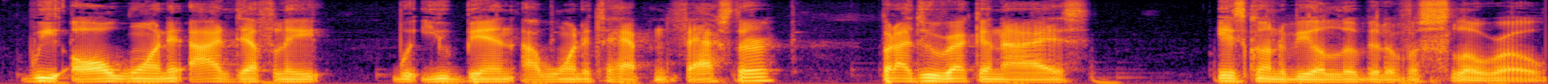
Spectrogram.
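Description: A man with an American accent talks at a very fast pace in a very deep, low pitch with fairly even intonation, the sound dry and close with no echo and music in the background. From US South, New Orleans. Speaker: podcast host. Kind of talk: casual chat.

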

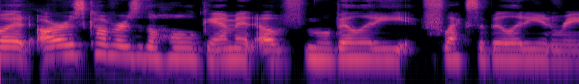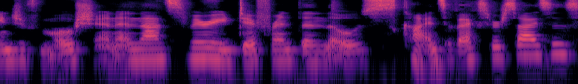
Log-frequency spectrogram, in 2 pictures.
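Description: Here a woman speaks in an ordinary speaking voice at a medium pitch and moderate pace. She has ordinary pitch variation and hardly any pauses. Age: 30s. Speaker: startup co-founder. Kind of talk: interview.

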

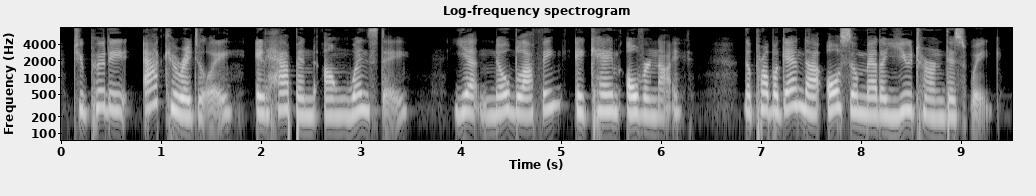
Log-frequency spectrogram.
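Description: A woman with a Chinese accent speaks at a moderate pace in a fairly high voice with ordinary pitch variation, recorded very cleanly with a silent background and a dry, close sound with no echo. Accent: Mandarin Chinese. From China (Henan). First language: Mandarin Chinese. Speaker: podcaster. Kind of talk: personal commentary monologue.

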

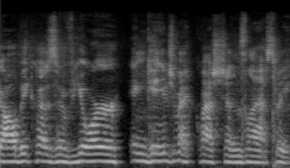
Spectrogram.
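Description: Speaking in an American accent, a woman with a bright, sharp tone and fairly low pitch talks at a moderate pace. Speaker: podcast co-host. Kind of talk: casual chat. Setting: video recording at home.

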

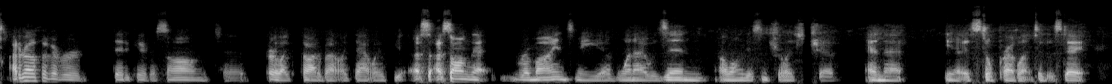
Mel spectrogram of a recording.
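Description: Talking at a fairly quick pace, a man with an American accent and an unremarkable speaking voice uses a fairly low pitch with ordinary pitch variation, in a dry, close sound with no echo. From US South, Georgia (Statesboro). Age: 20s. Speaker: drummer. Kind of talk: casual chat.

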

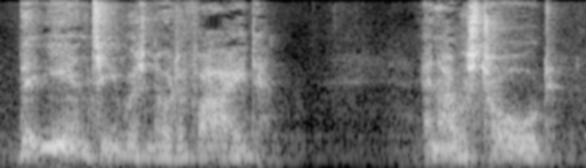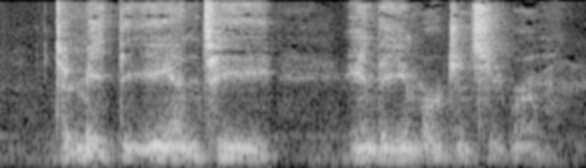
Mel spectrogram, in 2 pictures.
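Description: In an American accent, the speaker talks at a very slow pace with ordinary pitch variation and long, frequent pauses over noticeable background noise. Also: man, fairly high pitch for a man. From Indiana, US. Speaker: lawn care business owner, podcaster. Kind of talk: scripted personal story, solo podcast.

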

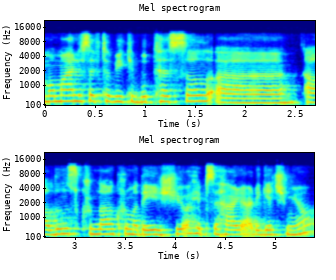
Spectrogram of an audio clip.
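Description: In a room with audible echo, a somewhat breathy woman speaks with ordinary pitch variation. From Canada (Toronto), from primary school. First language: English-dominant (Turkish heritage) (speaking Turkish). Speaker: real estate agent and entrepreneur. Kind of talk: podcast interview.

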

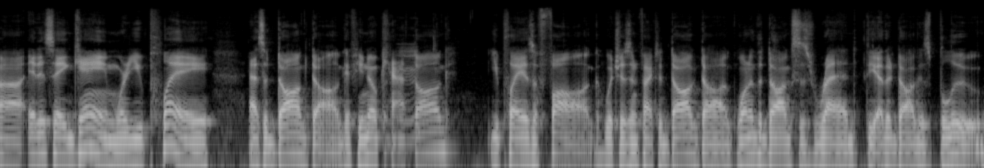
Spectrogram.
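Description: A man's fairly low, moderately paced voice with ordinary pitch variation, an ordinary speaking voice. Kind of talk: casual chat. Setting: video call.

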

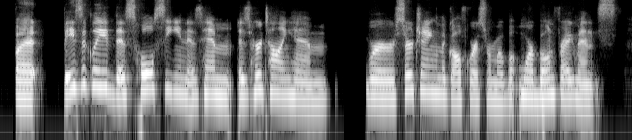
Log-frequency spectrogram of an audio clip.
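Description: A woman's normal speaking voice at a medium pitch, fairly slow, with ordinary pitch variation against a quiet background. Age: 30s. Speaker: podcast co-host. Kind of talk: casual chat.

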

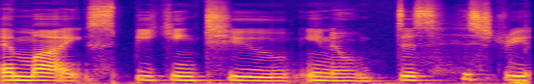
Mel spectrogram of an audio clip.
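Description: Vocal fry at a moderate pace with fairly even intonation, in a very clean recording with a silent background. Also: woman. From Malaysia. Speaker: scholar and editor. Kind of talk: casual interview.

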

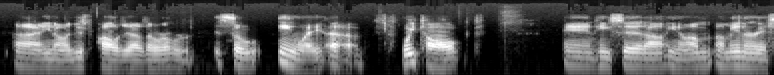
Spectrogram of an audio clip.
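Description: A man talks in a normal speaking voice at a medium pitch. His intonation is fairly even and his pace moderate. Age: 40s. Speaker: outdoor product design engineer. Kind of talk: casual interview chat.

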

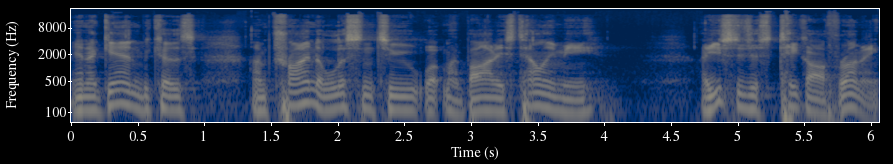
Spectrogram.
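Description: A man speaks in an unremarkable speaking voice at a medium pitch. His pitch variation is ordinary and his pace moderate. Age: 30s. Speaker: military veteran and shooting instructor podcast host. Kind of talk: casual monologue.

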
